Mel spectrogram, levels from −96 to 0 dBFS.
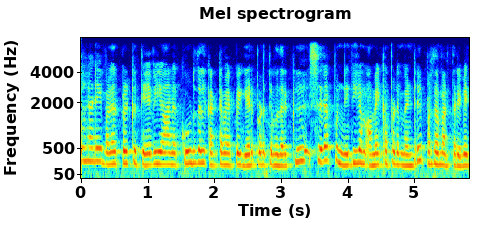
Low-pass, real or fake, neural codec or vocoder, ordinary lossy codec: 7.2 kHz; fake; codec, 16 kHz, 4 kbps, FreqCodec, smaller model; none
